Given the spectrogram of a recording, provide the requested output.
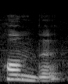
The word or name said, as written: hombu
